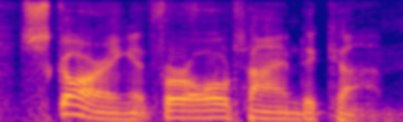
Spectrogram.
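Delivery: ordinary talk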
